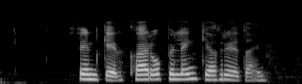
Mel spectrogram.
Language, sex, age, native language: Icelandic, female, 15, Icelandic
